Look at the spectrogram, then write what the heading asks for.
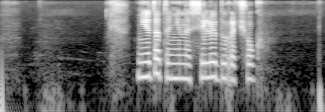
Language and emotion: Russian, neutral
